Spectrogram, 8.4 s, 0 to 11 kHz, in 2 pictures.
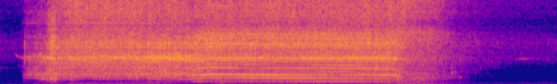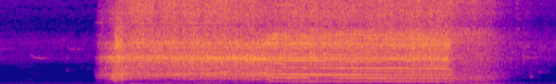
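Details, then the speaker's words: RC 1800 KV motor on a single battery, pulling too many amps; whine climbs and holds, then drops out abruptly twice; ESC low-voltage cutoff under high current, fix is a second battery in parallel. "that and that's the ESC cut off so I went and I picked another battery and I will connect it in parallel to prevent the low voltage cut off because the motor is pulling too many amps from the single battery"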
